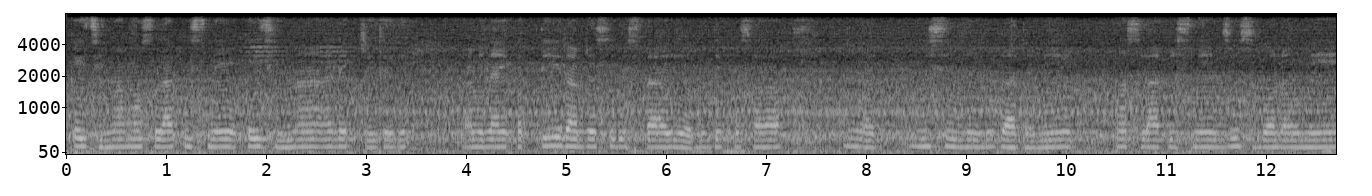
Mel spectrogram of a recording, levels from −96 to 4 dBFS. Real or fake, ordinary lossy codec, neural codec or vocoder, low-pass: fake; none; codec, 16 kHz, 16 kbps, FreqCodec, larger model; 7.2 kHz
